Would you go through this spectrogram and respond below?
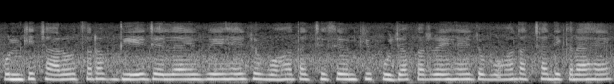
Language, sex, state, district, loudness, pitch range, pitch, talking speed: Hindi, male, Maharashtra, Gondia, -12 LUFS, 235-245 Hz, 240 Hz, 225 wpm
